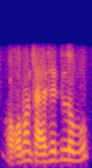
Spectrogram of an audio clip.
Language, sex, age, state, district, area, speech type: Assamese, male, 45-60, Assam, Dhemaji, rural, conversation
